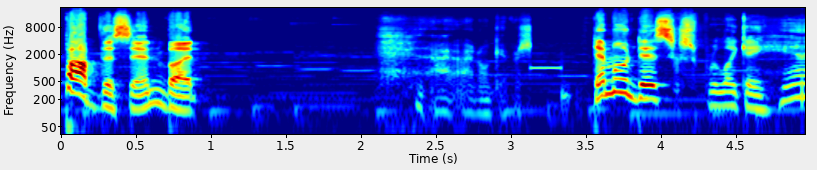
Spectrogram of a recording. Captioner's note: beep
